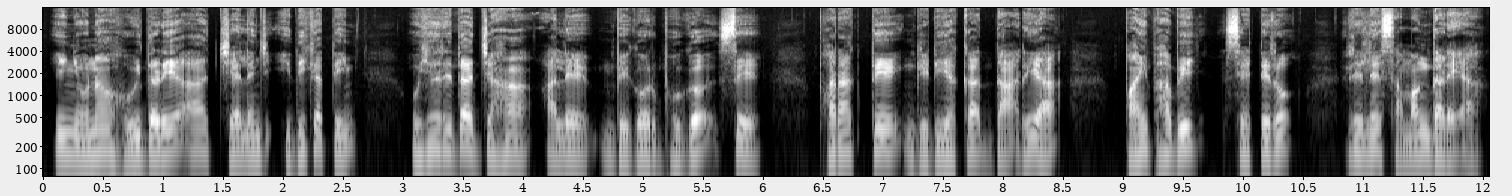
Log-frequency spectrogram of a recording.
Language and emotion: Santali, fearful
